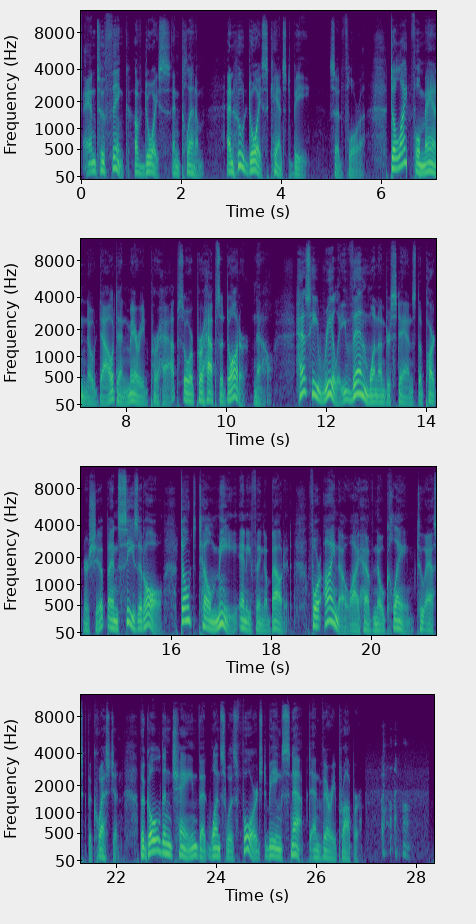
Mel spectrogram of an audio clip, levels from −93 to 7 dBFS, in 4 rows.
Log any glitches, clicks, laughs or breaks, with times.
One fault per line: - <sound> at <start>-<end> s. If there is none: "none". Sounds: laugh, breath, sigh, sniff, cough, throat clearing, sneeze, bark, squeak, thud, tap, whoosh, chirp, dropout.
- dropout at 6.5-6.6 s
- cough at 27.3-28.1 s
